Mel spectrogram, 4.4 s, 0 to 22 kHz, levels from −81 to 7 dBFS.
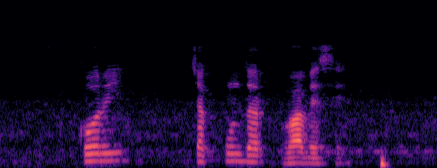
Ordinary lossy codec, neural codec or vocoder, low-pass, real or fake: AAC, 48 kbps; vocoder, 24 kHz, 100 mel bands, Vocos; 7.2 kHz; fake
